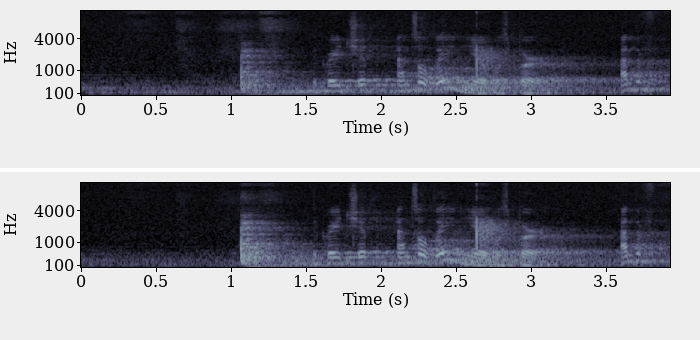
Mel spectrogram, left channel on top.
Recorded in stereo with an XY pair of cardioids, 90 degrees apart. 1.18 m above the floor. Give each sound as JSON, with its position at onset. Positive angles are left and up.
{"t": 1.5, "sound": "a man speaking", "azimuth_deg": -15, "distance_m": 3.0}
